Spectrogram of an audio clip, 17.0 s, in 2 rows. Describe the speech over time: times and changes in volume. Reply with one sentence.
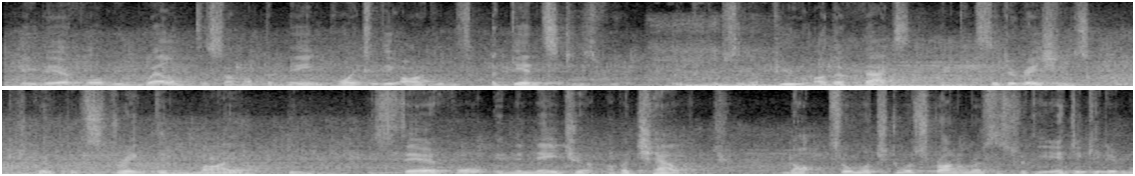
The talking can be heard from 0.0 to 16.9 s, at a steady volume.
